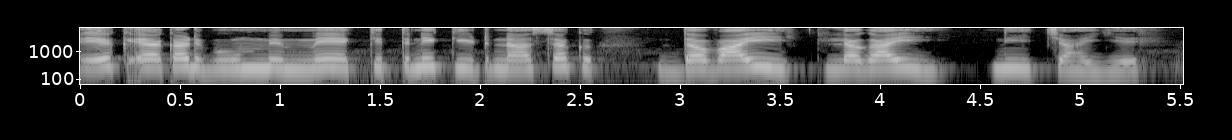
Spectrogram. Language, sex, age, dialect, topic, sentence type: Hindi, female, 18-24, Kanauji Braj Bhasha, agriculture, question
